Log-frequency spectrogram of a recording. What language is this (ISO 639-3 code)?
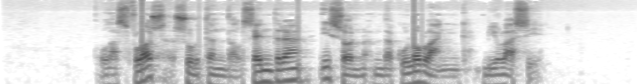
cat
